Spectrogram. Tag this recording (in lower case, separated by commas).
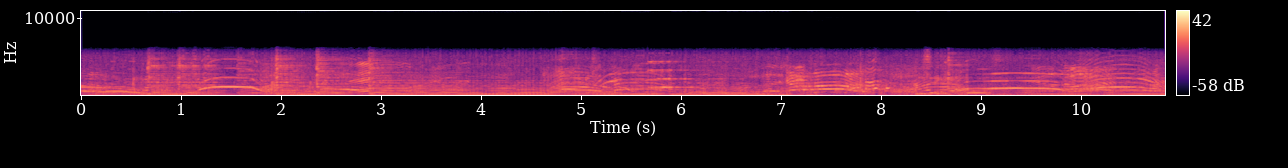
music, speech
